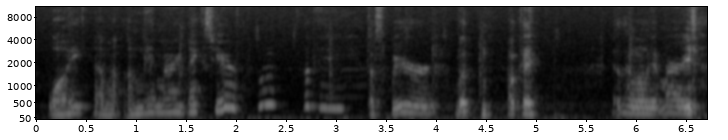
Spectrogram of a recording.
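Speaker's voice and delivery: half-laughing, high and incredulous, as if the quiz can't be serious; squeaky amused disbelief. Real, not acted. Reading she'll marry within a year, high amused disbelief. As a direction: pitch jumps way up in giggly surprise.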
